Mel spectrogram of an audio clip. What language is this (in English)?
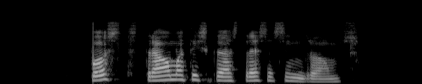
Latvian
